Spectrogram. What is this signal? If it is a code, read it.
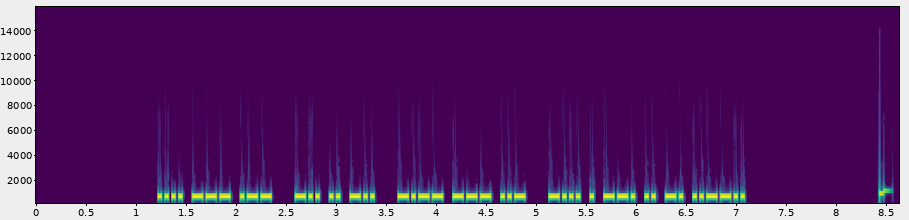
Morse code, heard as a keyed tone, about 34 wpm, 700 Hz. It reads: HOW DID YOU BEGIN?
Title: Sentences from Top 1000 Words - Review Part 1 - 35wpm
